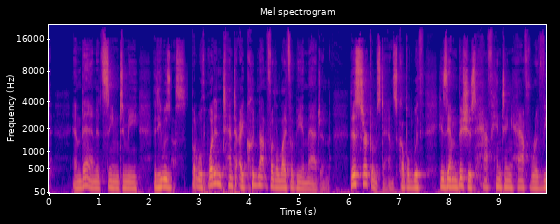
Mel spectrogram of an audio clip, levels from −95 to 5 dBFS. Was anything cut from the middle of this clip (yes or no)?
yes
